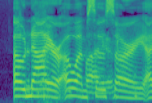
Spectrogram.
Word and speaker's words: Nair: And my name is Mira Nair. Oh, Nair.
